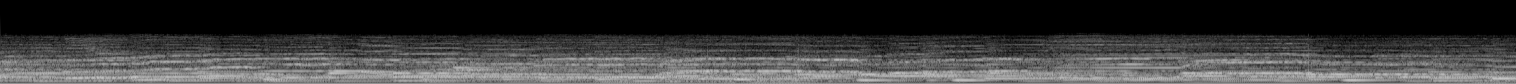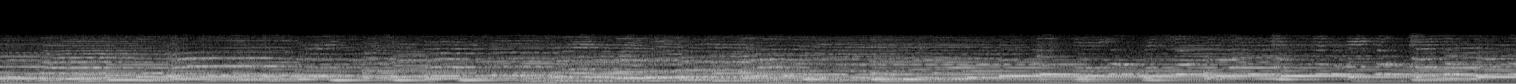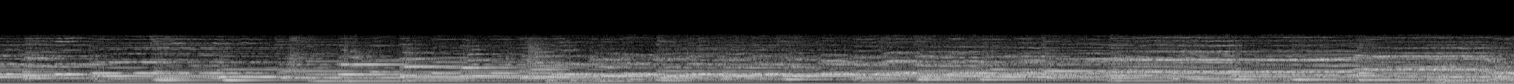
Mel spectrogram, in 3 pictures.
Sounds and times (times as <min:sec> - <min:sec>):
Female singing: 0:00.0 - 0:14.5, 0:25.8 - 0:32.9, 0:34.4 - 0:45.4
Music: 0:00.0 - 0:45.4.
